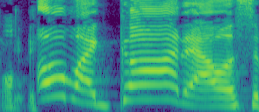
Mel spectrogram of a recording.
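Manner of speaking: put-on high Chicago accent. Retelling what a friend said after a scare: imitating Angie's Chicago accent. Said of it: "But she had a Chicago accent".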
